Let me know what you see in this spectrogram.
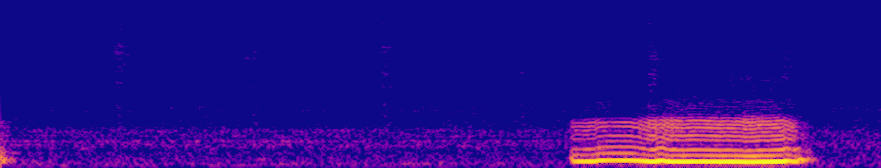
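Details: A single long, loud, droning snore on the in-breath after a quiet stretch: heavy snoring during sleep, heard every night.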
